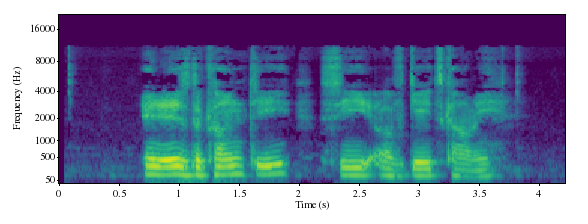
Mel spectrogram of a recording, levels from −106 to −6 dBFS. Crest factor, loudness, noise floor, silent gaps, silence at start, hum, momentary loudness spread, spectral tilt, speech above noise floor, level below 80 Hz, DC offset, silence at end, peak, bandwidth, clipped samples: 18 dB; -24 LUFS; -68 dBFS; none; 0.7 s; none; 18 LU; -5 dB/octave; 44 dB; -66 dBFS; under 0.1%; 0.55 s; -6 dBFS; 11.5 kHz; under 0.1%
